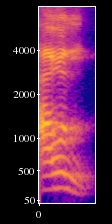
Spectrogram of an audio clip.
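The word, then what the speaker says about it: I'll: আউল আউল, এটাকে উচ্চারণ করবো আউল।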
